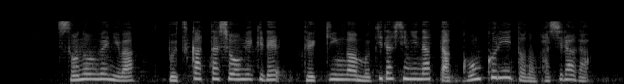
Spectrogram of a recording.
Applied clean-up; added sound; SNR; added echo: neural separator model SepFormer DNS4.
